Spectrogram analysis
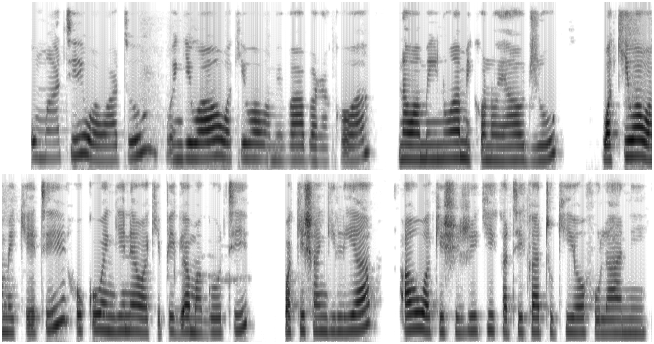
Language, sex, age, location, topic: Swahili, female, 36-49, Kisumu, health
